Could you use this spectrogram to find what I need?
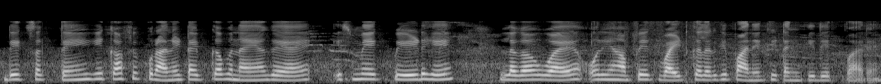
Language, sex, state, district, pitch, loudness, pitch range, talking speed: Hindi, male, Rajasthan, Jaipur, 220 Hz, -18 LUFS, 200-230 Hz, 220 wpm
